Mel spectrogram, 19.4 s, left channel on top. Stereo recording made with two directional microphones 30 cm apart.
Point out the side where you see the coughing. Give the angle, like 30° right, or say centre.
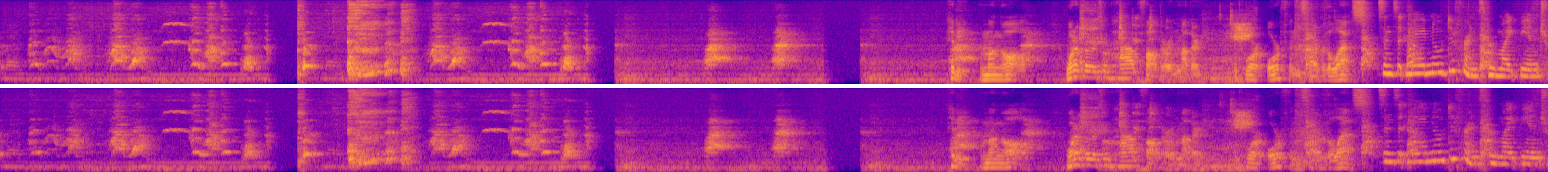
60° left.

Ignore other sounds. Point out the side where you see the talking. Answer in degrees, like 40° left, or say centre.
60° left.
